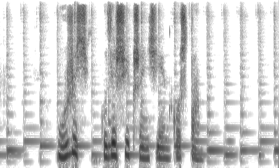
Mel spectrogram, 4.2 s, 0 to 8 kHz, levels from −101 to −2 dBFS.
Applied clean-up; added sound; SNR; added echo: classical method Wiener filter.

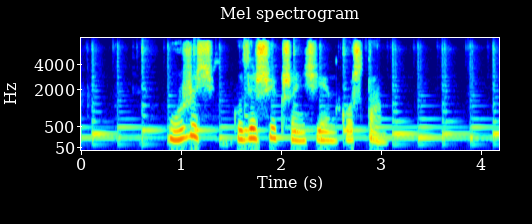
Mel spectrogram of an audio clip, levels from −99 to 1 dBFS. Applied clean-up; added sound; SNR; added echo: none; Acoustic guitar; 13 dB; none.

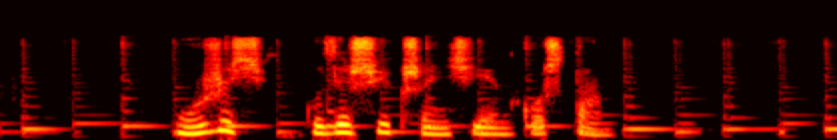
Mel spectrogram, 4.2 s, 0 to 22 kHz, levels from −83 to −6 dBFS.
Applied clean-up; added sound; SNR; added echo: classical method spectral subtraction.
